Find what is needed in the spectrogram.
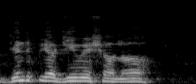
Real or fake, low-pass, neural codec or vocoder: real; 9.9 kHz; none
